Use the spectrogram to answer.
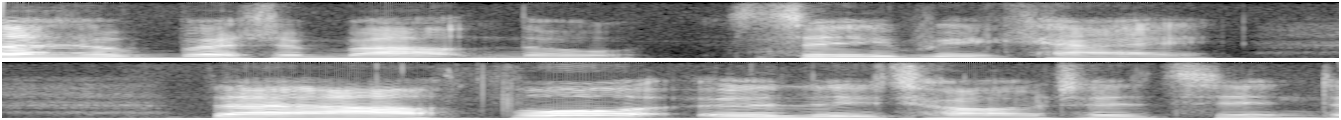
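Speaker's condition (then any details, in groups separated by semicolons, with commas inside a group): Motor neuron disease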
